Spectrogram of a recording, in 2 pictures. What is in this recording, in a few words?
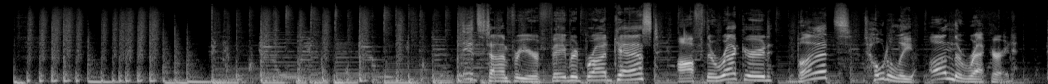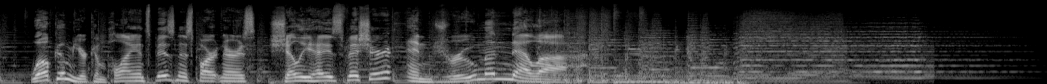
Podcast Intro; Off The Record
